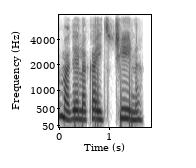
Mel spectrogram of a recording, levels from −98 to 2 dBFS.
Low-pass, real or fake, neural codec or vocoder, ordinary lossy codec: 7.2 kHz; real; none; Opus, 32 kbps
